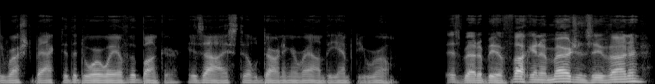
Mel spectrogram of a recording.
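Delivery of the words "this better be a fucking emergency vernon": deep, husky, gruff phone answer. A narrator's reading. Gruff stranger answering the phone, annoyed and husky. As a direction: growl it like you were woken for nothing. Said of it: "an extremely deep and husky voice answered the phone gruffly".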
